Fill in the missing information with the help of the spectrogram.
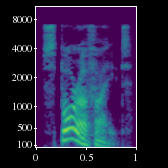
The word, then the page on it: sporophyte: British English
